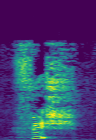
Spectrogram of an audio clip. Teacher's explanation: The usual pronunciation of the word fish begins and ends with the voiceless fricatives, F and Sh.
